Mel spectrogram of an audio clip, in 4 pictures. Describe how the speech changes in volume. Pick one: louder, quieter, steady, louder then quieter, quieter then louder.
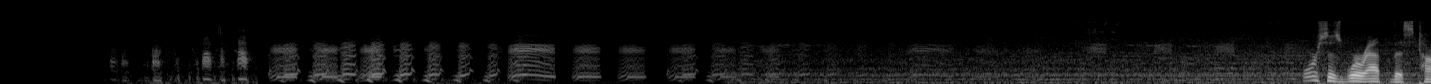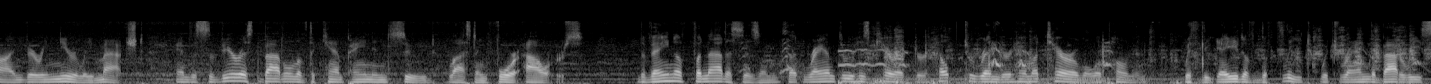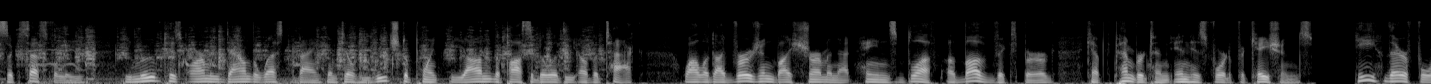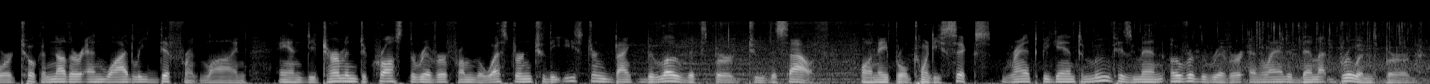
steady.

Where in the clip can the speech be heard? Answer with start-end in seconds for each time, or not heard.
13.0-57.1.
